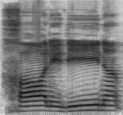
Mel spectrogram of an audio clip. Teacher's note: کھڑا زبر کو ایک الف کے برابر کھینچ کر پڑھیں گے۔ خالدین، یا مدہ وہ یا جو ساکن ہو اور اس سے پہلے زیر ہو، یا مدہ کو ایک الف کے برابر کھینچ کر پڑھیں گے۔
